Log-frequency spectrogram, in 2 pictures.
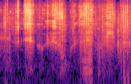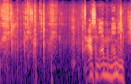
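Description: A young man crunches chips loudly close to the microphone.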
